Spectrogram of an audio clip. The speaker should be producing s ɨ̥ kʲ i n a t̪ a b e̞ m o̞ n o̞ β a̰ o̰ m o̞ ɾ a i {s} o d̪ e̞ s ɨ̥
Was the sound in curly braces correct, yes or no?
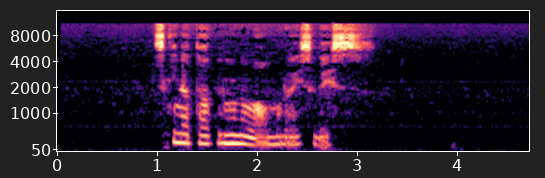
yes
